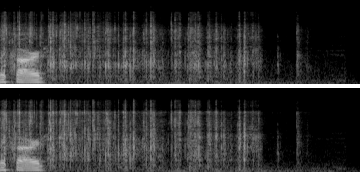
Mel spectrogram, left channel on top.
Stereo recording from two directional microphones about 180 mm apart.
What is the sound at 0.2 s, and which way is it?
Speech, 35° left (ahead or behind).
